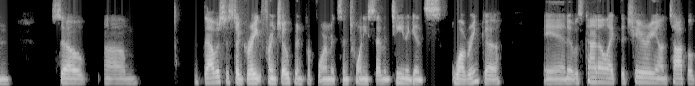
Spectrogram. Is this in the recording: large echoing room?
no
